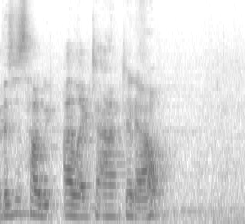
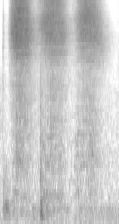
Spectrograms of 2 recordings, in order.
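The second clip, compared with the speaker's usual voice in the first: monkey tsk; 7 dB quieter, slower than usual. Acted. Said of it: "and said".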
